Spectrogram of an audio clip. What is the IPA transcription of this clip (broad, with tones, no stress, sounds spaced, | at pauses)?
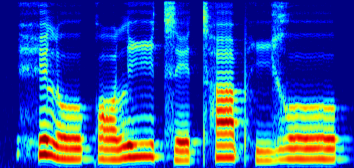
h ɪ˦ l oː˨ k ɔ˨ l iː˦ t͡s e˨ tʰ a˦ pʰ i˨ ɣ oː˦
